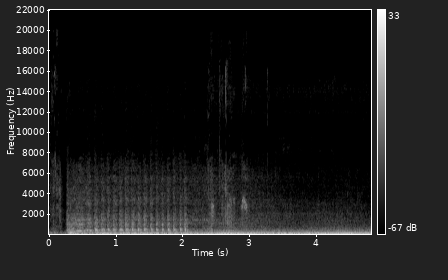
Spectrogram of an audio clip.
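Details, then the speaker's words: 2006 Chevy Silverado 2500 hard start after refueling: about two to three seconds of cranking, then it catches and runs rough before smoothing out; worse with a full tank. Owner suspects a stuck-open evap purge valve solenoid, part 91130. "crank for maybe 3 seconds there. But it kind of runs rough and then it smooths out. And if I fill it up, it's even worse."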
